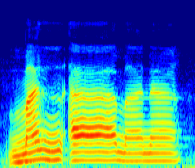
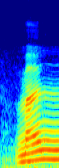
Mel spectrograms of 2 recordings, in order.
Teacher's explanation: menyatakan ataupun membacakan bunyi nun mati ataupun baris dua dengan nyata, dan tiada berdengung. Kita baca bunyi nun mati tadi ataupun baris dua, ya, dengan nyata, dengan apa adanya, ya, sesuai dengan yang berdengung. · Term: idhar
